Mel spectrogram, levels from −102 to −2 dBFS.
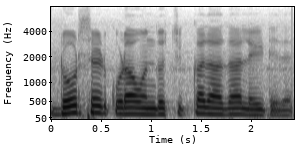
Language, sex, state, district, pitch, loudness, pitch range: Kannada, male, Karnataka, Bangalore, 160 Hz, -15 LUFS, 150-170 Hz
